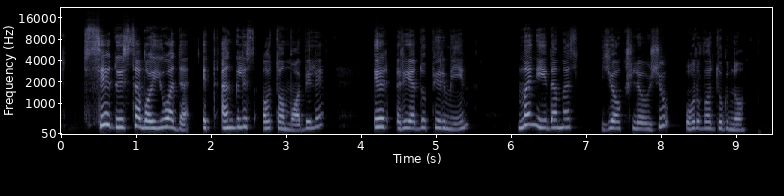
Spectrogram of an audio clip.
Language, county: Lithuanian, Kaunas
